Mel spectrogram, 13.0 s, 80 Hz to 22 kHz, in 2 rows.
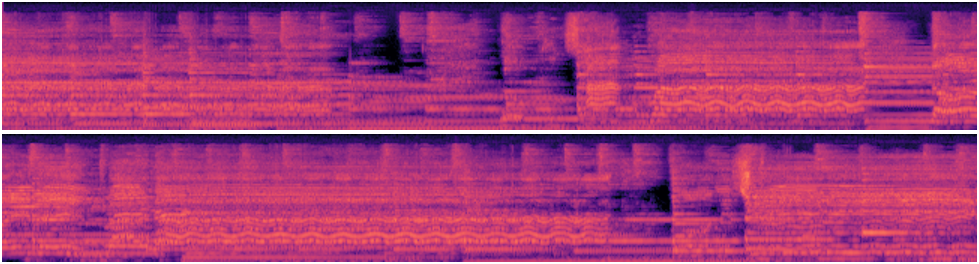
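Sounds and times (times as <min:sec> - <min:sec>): sustained low chords: 0:00.0 - 0:06.4
person singing with vibrato: 0:00.0 - 0:13.0.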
